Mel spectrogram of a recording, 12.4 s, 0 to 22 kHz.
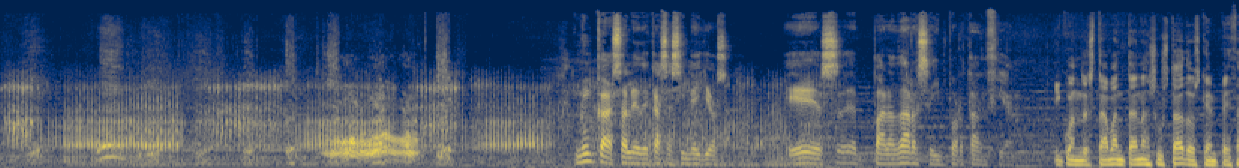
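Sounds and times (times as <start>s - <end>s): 
panthers, tigers and lynxes roaring and growling: 0.0s - 8.5s
speech: 5.8s - 12.3s.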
